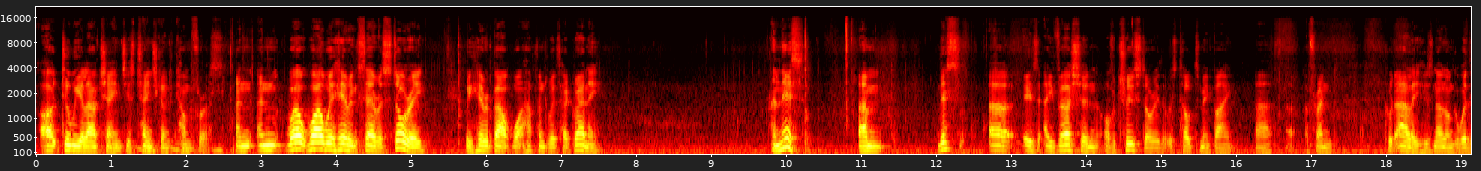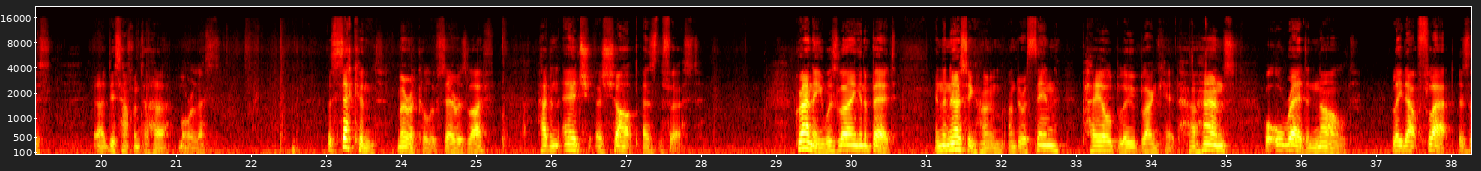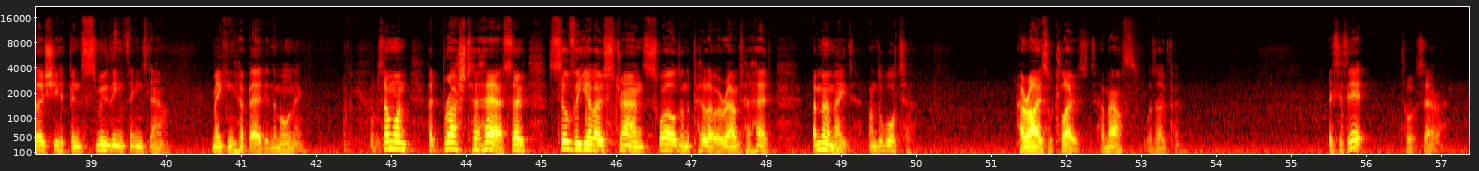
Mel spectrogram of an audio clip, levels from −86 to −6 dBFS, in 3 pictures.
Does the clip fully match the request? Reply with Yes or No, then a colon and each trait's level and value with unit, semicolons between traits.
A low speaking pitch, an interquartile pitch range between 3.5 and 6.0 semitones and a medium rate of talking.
Yes: low, 120 Hz; average, 4.6 semitones; average, 155 wpm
